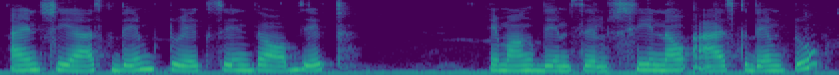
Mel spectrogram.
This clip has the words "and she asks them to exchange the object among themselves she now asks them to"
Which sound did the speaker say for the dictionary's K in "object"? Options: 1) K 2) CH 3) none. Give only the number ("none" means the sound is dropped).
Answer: 1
